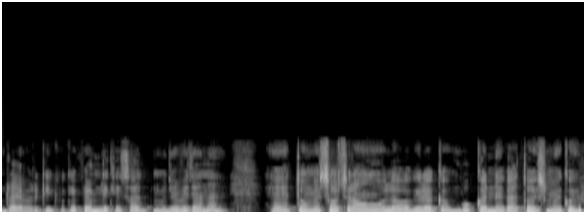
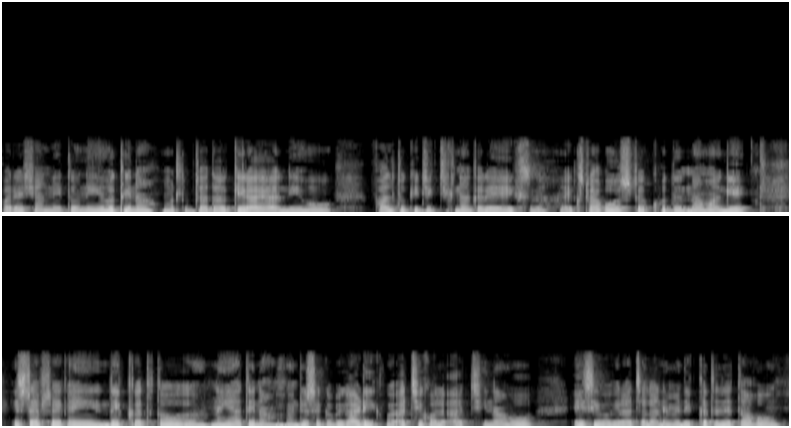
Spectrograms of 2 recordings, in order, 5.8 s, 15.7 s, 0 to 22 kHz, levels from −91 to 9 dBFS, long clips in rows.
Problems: constant background noise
